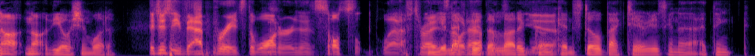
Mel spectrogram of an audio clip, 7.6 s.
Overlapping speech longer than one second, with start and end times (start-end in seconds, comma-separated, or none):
4.2-5.6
